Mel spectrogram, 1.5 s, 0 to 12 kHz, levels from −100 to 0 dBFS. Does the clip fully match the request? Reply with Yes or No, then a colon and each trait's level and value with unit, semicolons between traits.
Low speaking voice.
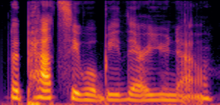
No: high, 190 Hz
